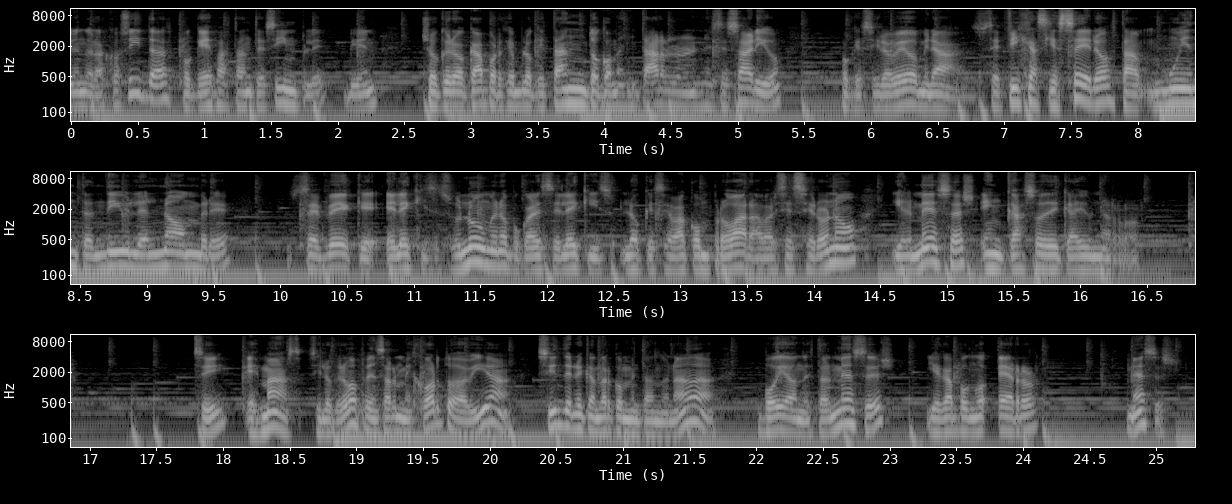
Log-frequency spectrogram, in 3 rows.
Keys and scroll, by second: 2.4-4.2 typing, 6.1 shift+k, 17.2-19.9 typing, 20.9-24.8 typing, 24.8 Escape.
